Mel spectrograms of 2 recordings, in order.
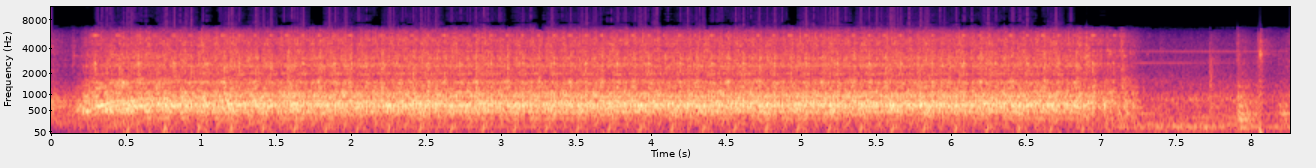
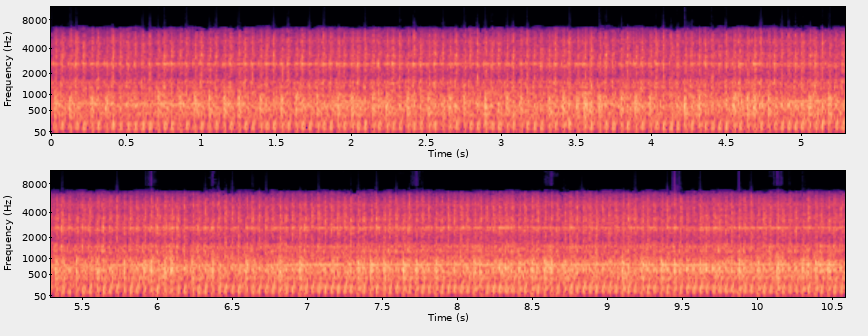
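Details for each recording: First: Briggs & Stratton engine, first run after new piston rings and gaskets: high, screaming, steady whine flat out for seconds then cuts off; overspeeding because the governor was adjusted wrong. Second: Briggs & Stratton mower engine, first run after new piston rings and gaskets, governor readjusted after overspeeding: holds a steady, even speed with no hunting or surging; normal running.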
